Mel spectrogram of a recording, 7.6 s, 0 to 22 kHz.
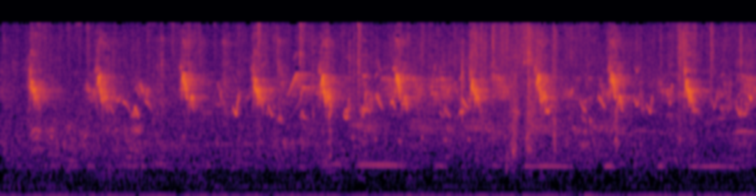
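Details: Caged Buff Orpington chicks, second generation, wandering around in May 2011: clear, high, slightly downslurred peeps repeated at a steady rate of just over one per second, with a faint low tone now and then.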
